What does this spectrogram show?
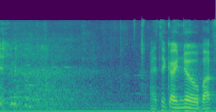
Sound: laughter

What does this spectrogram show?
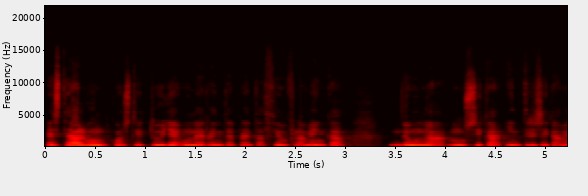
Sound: continues in Spanish

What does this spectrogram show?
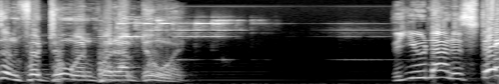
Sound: bell ringing

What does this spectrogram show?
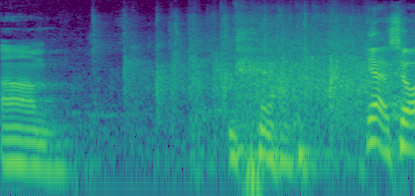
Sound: applause

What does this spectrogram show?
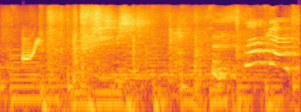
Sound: boing

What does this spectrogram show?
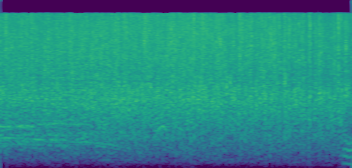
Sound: crowd applauds and cheers

